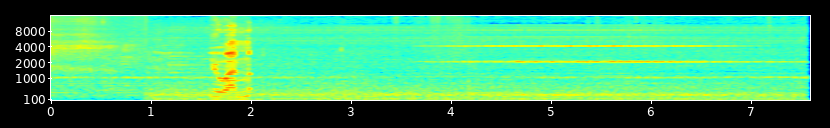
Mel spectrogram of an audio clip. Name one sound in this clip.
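A car engine hums steadily with road noise as the car drives.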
